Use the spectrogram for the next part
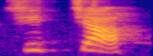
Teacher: चा जब शब्द हम बोले तो ये क्या हो रहा है, जो जीभ है वो क्या चा, तो ये क्या है, तालब। हमारी जीभ है वो तलबे को टच कर रही है।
